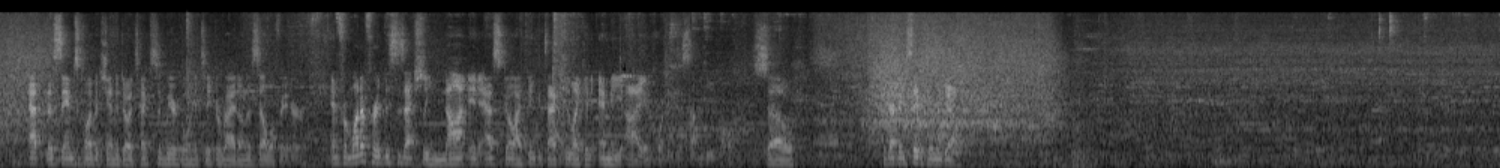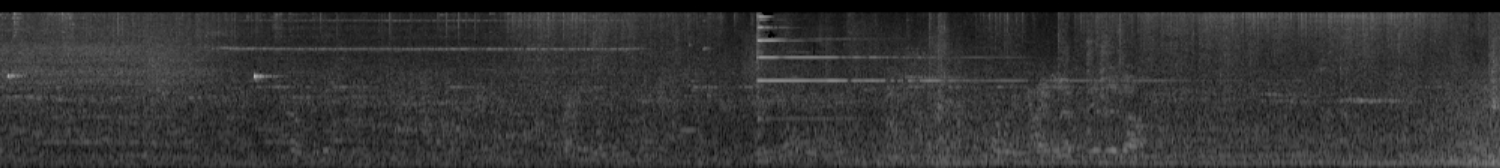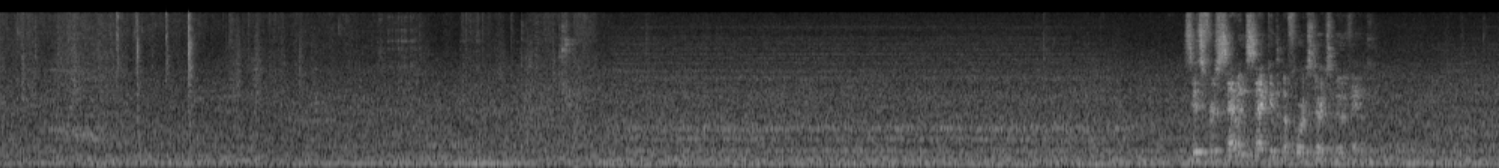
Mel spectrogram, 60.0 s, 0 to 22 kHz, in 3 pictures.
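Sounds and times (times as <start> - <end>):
elevator machinery hum: 13.2 - 59.9
elevator arrival chime: 19.4 - 39.4.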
